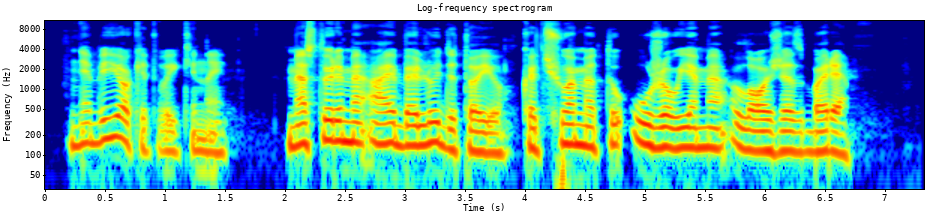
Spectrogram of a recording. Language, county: Lithuanian, Vilnius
